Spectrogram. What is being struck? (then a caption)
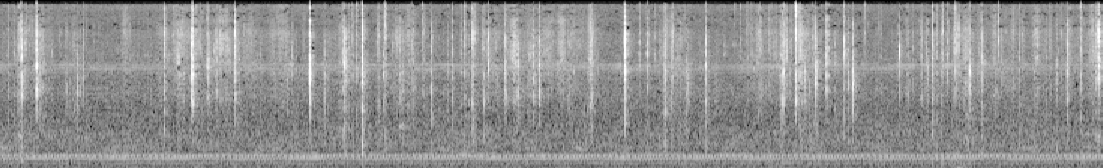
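Solid bar of soap shaved with a knife blade. A utility knife blade shaves the edges of a solid white soap bar held in a gloved hand, making quiet, crisp, bright scraping ticks and sharp clicks that cut off almost instantly. A steady low hum runs underneath the whole time.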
